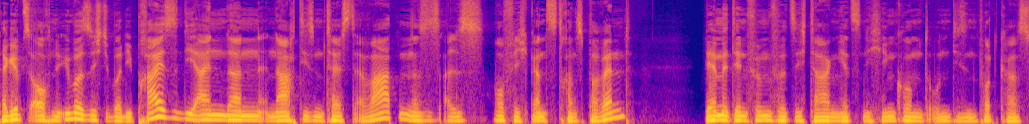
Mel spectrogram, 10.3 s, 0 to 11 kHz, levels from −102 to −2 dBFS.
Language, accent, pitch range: German, German, 100-120 Hz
